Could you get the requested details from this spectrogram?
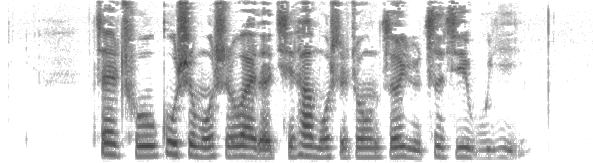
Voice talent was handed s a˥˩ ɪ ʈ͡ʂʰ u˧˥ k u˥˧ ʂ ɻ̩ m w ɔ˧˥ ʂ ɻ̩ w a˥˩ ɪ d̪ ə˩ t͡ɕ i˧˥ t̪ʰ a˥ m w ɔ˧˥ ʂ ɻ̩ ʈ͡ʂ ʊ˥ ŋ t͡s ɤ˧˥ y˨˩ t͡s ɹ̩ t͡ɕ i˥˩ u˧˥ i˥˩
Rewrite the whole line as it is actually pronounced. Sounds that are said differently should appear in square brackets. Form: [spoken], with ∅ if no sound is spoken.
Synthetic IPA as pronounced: [t͡s] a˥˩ ɪ ʈ͡ʂʰ u˧˥ k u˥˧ ʂ ɻ̩ m w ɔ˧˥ ʂ ɻ̩ w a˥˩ ɪ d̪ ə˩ [t͡ɕʰ] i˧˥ t̪ʰ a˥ m w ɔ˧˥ ʂ ɻ̩ ʈ͡ʂ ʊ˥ ŋ t͡s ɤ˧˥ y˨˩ t͡s ɹ̩ t͡ɕ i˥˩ u˧˥ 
